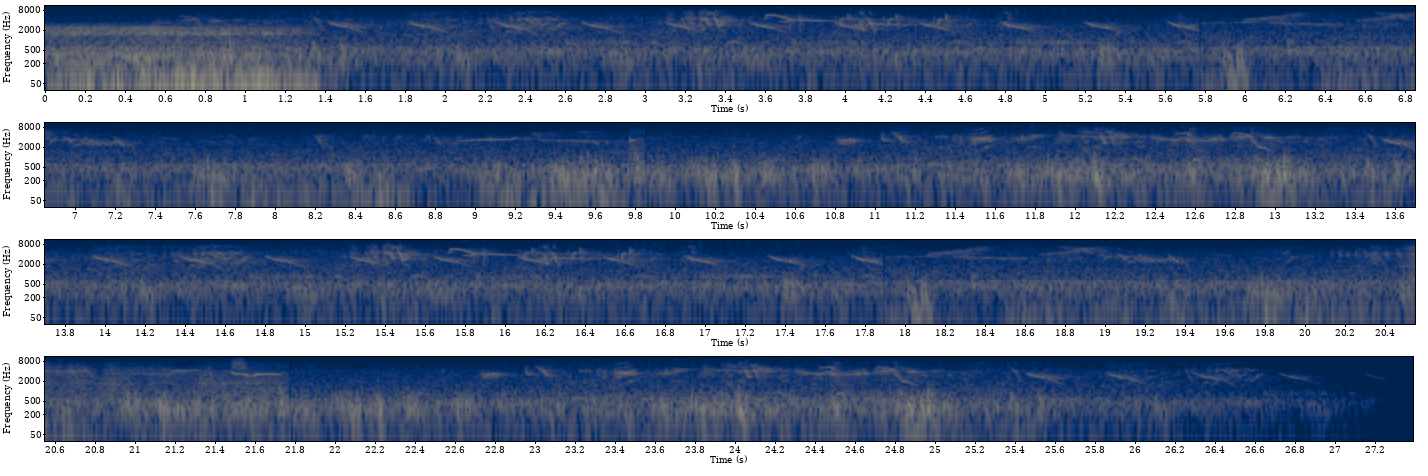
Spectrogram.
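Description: Several birds calling outdoors: repeated runs of quick, high, downward-slurred chirps, with other short whistled notes between them.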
